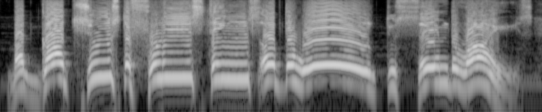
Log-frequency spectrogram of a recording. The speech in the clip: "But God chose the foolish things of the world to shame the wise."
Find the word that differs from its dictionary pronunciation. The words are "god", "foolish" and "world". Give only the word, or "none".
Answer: foolish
